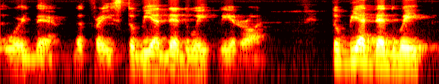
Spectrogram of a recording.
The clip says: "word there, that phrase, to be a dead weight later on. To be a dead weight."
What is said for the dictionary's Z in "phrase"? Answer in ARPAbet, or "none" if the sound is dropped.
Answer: S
